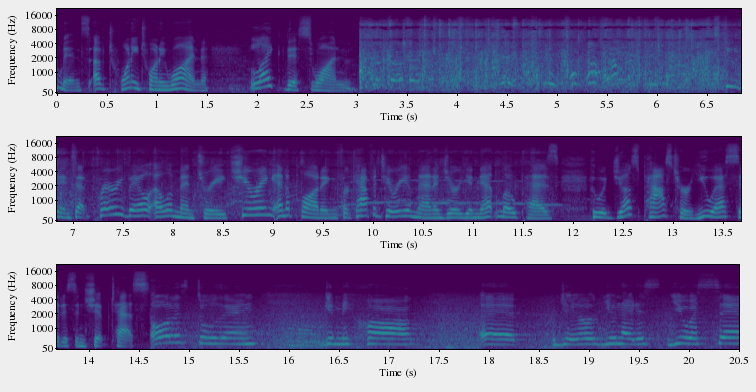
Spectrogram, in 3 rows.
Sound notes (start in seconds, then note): 8.8 applause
